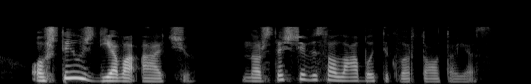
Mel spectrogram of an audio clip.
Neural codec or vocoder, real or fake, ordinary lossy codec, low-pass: none; real; MP3, 24 kbps; 7.2 kHz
